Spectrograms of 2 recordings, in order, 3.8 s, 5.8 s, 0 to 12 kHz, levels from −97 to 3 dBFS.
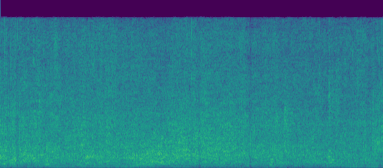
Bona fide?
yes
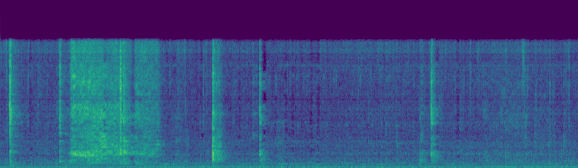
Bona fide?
no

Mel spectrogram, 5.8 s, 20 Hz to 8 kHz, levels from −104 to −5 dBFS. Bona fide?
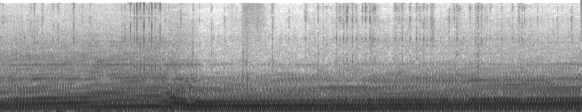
yes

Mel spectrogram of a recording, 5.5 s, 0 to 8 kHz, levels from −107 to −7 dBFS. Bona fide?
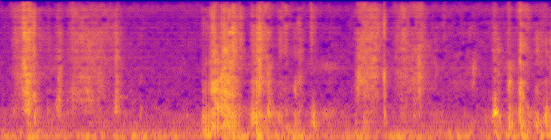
no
